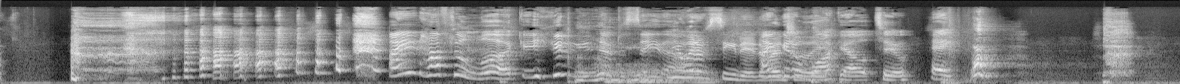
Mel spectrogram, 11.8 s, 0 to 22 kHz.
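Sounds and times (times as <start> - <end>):
laughter: 0.7 - 3.9, 5.6 - 8.4
speech: 4.6 - 10.0
dog barking with echo in a reverberant space: 9.7 - 10.2.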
